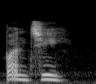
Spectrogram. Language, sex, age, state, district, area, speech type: Punjabi, female, 30-45, Punjab, Mohali, urban, read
